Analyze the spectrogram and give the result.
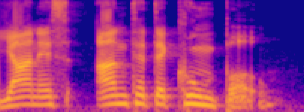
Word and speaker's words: Giannis Antetokounmpo: And you mispronounced his name last segment. It's taken me very, very, very many years to say this correctly. Giannis Antetokounmpo.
